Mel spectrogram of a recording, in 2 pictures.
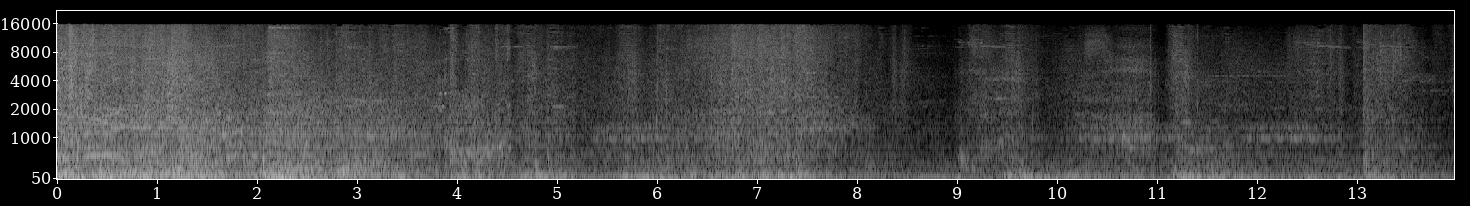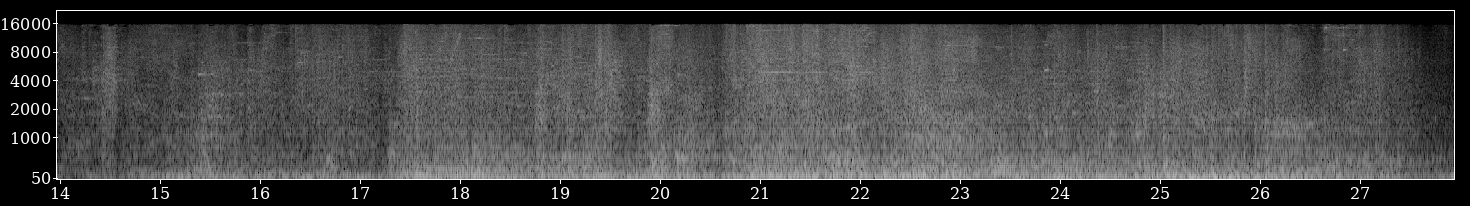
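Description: Game spell effects whoosh, crackle and clash in a fast battle.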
